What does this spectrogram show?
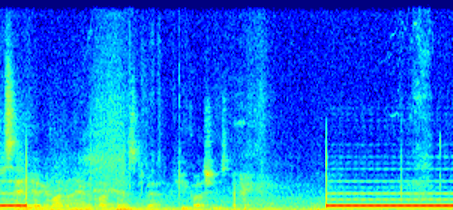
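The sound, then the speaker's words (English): A phone line on speakerphone rings out with a steady electronic ringback tone, clipped at the start and then sounding again loud and unbroken at the end, with muffled room noise and faint voices between. “This is awkward if he doesn't answer. Your call has been forwarded.”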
